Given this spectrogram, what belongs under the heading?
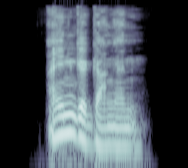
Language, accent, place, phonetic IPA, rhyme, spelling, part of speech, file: German, Germany, Berlin, [ˈaɪ̯nɡəˌɡaŋən], -aɪ̯nɡəɡaŋən, eingegangen, verb, De-eingegangen.ogg
- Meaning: past participle of eingehen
